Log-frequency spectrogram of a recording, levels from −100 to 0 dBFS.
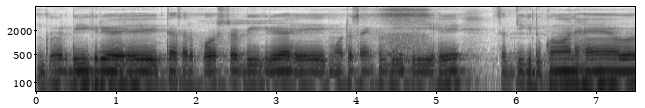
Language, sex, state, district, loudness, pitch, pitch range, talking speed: Marwari, male, Rajasthan, Nagaur, -16 LUFS, 95 Hz, 95-100 Hz, 175 wpm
